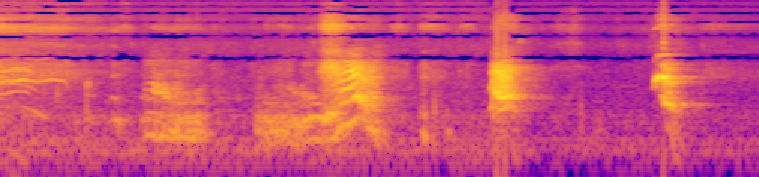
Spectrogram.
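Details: A Great Dane and a Yellow Lab together; low grumbling, whiny vocal sounds lead into a rising yowl, then two short, sharp barks about a second apart.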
